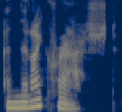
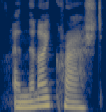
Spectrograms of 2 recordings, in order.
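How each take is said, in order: First: Slow, soft and heavy; quiet and slow. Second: Said in the usual way. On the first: Shown as a demonstration. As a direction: let it drop quietly.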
